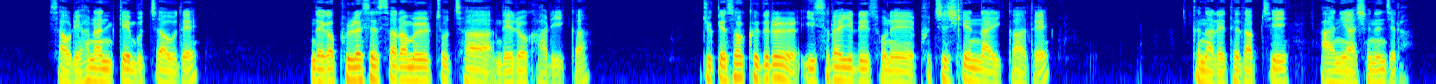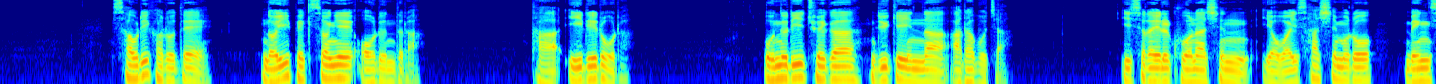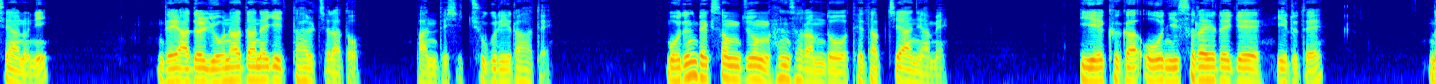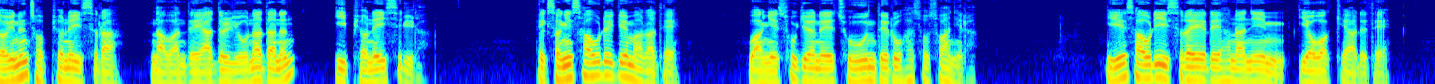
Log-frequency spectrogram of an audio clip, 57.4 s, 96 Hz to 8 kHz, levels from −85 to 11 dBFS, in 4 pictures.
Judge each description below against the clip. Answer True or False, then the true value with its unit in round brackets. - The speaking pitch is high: False (110 Hz)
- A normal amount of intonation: True (4.2 semitones)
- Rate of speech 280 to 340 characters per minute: False (250 characters per minute)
